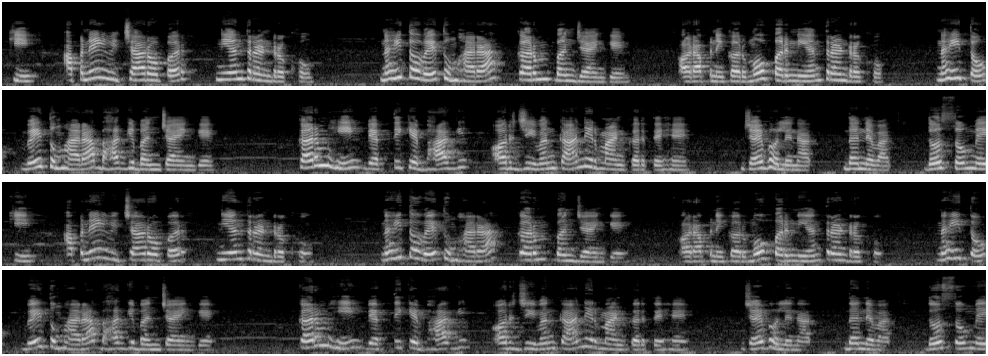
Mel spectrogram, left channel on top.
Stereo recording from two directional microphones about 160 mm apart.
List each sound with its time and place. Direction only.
0.1 s a woman's voice: 40° left (ahead or behind)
